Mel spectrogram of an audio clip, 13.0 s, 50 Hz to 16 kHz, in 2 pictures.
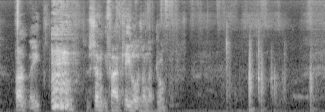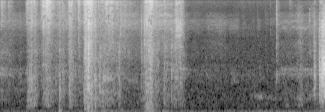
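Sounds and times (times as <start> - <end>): scraping and knocking handling noises: 4.4 - 10.3.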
